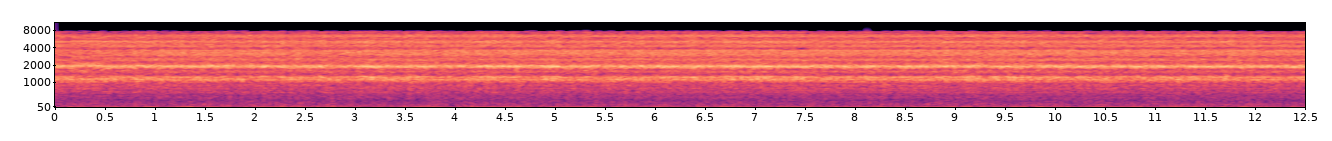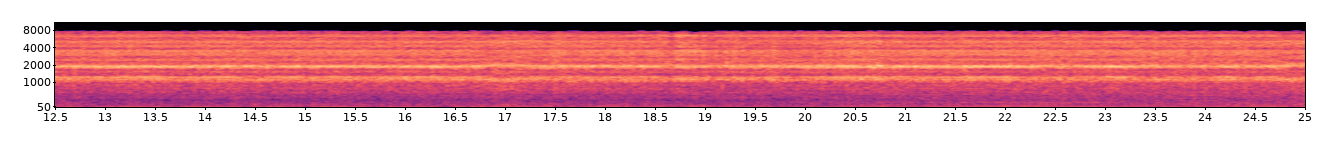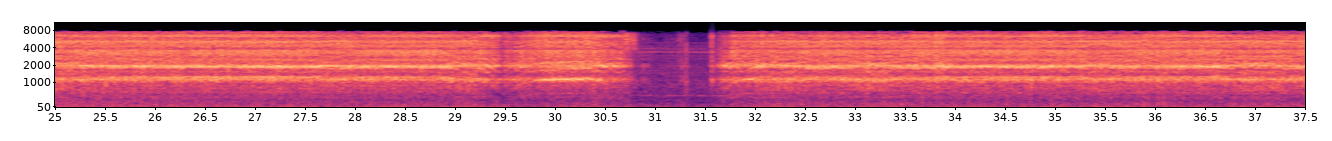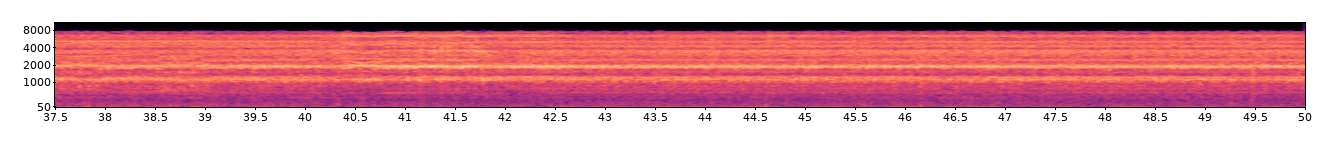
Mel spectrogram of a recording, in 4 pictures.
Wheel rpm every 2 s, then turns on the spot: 160, 160, 160, 160, 160, 160, 160, 160, 160, 160, 160, 160, 160, 160, 140, 50, 150, 160, 160, 160, 160, 160, 160, 160, 160.
none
